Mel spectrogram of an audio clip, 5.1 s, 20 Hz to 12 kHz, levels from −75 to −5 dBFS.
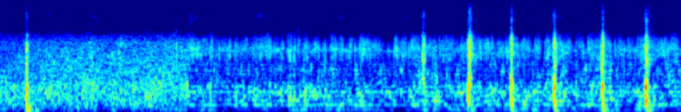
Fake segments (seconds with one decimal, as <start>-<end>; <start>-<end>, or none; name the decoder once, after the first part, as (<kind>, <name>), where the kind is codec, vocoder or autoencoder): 1.4-5.1 (vocoder, BigVGAN v2)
